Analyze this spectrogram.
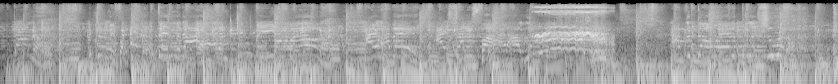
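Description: A horse neighs once in a high whinny partway through, set against a continuous bed of music.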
